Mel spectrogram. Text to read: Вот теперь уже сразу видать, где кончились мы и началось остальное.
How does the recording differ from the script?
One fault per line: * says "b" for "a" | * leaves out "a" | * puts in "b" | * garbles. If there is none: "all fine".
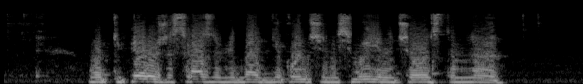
all fine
